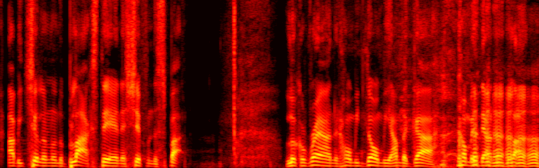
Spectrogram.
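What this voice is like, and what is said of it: Imitates another person's battle-rap delivery. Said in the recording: “Does he think he's a battle rapper now? ... that's a good ass impersonation.”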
